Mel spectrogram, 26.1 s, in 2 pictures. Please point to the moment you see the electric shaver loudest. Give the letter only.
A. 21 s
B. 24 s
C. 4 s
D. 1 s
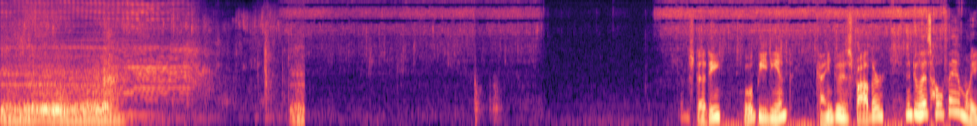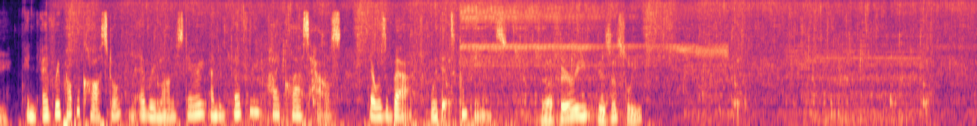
D.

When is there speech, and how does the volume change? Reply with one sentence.
You can hear the speech from 9.1 to 21.8 s, at a steady volume.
